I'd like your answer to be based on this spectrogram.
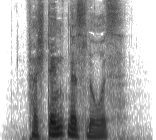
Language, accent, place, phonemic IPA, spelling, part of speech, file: German, Germany, Berlin, /fɛɐ̯ˈʃtɛntnɪsˌloːs/, verständnislos, adjective, De-verständnislos.ogg
- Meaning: uncomprehending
